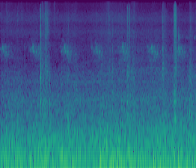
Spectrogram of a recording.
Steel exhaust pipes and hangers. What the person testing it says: I didn't find anything loose or anything broken here.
